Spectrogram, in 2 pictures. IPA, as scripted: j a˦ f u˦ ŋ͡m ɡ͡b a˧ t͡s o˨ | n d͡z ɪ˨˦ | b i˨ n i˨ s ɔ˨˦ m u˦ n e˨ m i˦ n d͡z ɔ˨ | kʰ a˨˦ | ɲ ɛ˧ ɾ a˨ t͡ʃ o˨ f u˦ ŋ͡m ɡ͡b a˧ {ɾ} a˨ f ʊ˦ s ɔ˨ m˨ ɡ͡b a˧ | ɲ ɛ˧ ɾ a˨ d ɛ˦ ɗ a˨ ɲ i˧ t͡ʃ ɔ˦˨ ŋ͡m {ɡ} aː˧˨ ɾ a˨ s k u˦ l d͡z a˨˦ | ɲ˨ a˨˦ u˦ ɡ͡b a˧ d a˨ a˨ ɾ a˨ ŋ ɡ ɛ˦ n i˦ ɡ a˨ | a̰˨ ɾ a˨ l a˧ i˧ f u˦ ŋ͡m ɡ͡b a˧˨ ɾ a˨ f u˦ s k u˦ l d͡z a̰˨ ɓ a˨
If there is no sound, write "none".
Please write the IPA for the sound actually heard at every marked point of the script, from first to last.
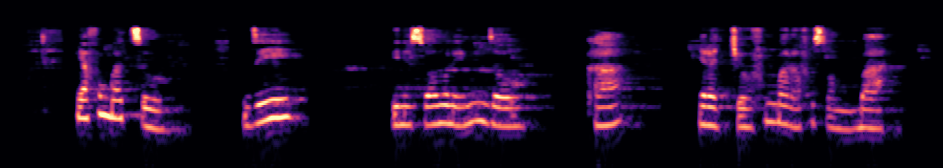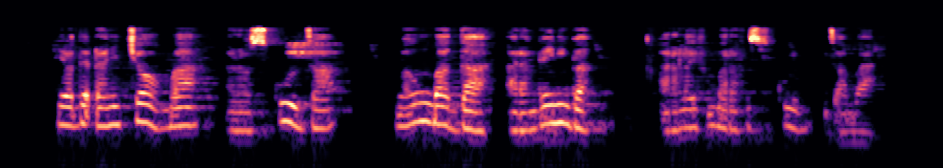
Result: ɾ, ɡ͡b

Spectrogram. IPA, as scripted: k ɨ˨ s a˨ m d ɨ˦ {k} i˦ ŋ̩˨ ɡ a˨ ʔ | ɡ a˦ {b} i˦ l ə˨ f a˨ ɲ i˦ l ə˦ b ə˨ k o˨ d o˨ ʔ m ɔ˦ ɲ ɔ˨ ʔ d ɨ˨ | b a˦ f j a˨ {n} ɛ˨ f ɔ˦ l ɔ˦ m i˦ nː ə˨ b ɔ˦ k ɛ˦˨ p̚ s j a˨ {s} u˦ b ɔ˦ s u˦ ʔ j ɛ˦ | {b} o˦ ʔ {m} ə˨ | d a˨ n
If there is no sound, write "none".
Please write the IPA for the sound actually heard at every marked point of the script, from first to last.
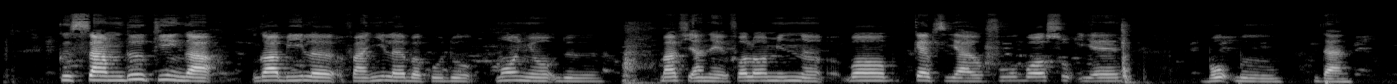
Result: k, b, n, f, b, b

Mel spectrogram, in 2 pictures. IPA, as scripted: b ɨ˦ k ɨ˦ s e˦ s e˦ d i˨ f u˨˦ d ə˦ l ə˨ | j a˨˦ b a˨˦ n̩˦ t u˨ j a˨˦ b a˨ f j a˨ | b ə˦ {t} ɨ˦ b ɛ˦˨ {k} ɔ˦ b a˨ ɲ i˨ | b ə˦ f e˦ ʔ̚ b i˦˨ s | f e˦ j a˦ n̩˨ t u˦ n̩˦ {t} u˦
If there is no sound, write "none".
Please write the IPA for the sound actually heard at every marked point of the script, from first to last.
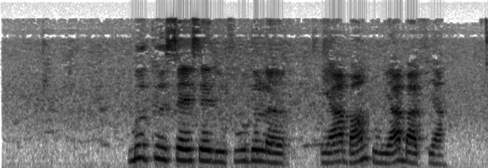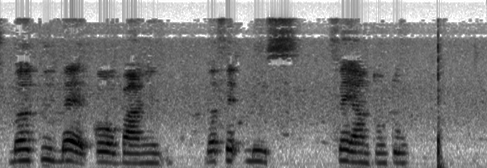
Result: k, k, t

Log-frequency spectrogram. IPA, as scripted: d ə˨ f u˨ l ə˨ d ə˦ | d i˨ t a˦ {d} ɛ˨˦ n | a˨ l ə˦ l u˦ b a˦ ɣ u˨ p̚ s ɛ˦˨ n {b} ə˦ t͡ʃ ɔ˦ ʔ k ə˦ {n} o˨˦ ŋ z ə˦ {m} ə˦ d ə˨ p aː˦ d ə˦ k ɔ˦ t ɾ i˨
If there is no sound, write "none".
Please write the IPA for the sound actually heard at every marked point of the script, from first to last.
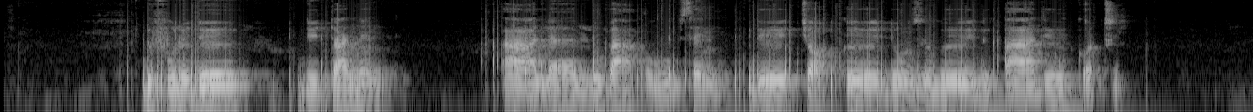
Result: n, d, d, b

